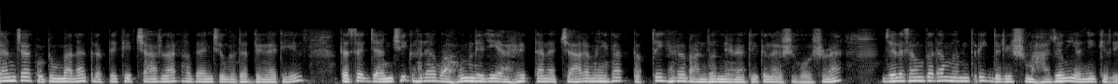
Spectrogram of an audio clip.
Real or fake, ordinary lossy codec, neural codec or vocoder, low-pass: fake; MP3, 48 kbps; codec, 24 kHz, 0.9 kbps, WavTokenizer, medium music audio release; 5.4 kHz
